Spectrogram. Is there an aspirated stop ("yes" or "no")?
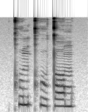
yes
